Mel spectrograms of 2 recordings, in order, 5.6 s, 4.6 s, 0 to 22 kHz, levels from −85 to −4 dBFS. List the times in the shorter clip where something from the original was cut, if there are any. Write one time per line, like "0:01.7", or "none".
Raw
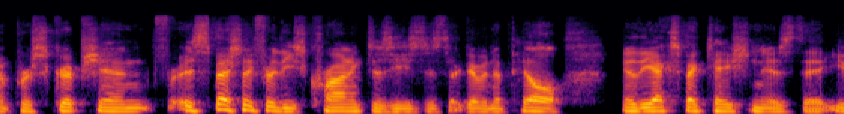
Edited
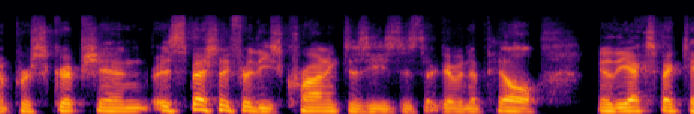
0:01.0

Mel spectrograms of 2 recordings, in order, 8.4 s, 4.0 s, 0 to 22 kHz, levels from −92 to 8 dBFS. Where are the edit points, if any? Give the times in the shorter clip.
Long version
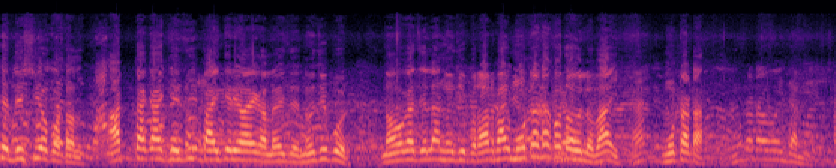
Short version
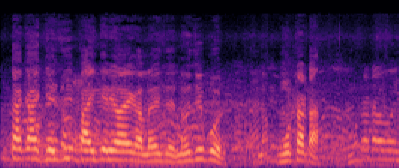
0:02.4

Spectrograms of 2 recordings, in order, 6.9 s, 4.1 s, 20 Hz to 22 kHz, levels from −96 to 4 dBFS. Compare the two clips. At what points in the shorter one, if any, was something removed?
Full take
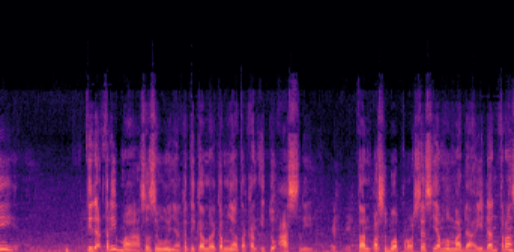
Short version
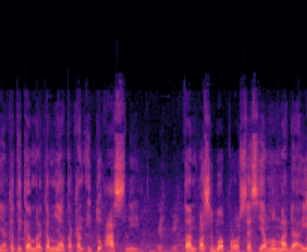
none

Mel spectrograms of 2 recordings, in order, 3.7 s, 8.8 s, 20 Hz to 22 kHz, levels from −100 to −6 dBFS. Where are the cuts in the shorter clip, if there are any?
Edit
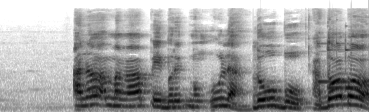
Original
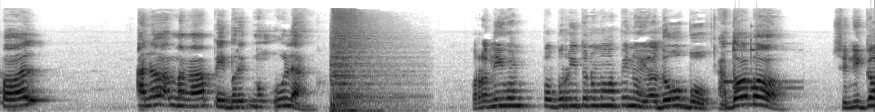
0:02.5

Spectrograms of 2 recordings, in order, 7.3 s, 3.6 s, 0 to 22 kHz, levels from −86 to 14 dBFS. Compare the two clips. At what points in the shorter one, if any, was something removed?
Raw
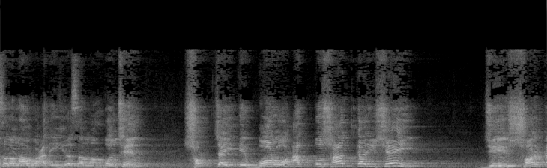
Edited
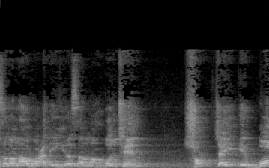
none

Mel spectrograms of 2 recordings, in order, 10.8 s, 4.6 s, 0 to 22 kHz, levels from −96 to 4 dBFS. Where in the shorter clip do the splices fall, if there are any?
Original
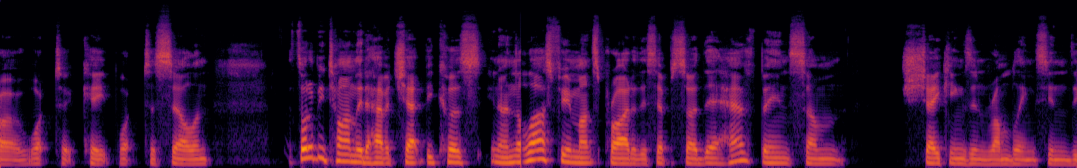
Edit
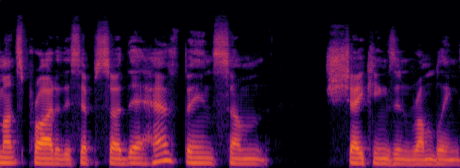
none

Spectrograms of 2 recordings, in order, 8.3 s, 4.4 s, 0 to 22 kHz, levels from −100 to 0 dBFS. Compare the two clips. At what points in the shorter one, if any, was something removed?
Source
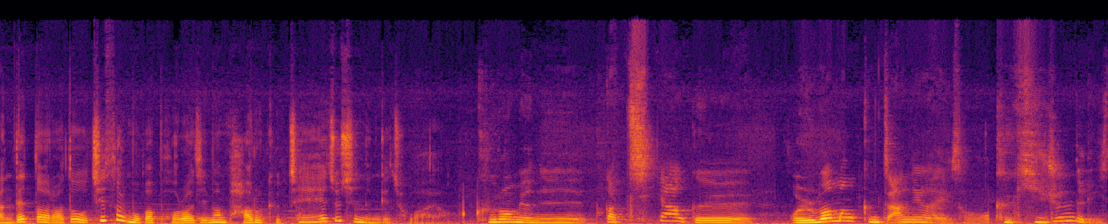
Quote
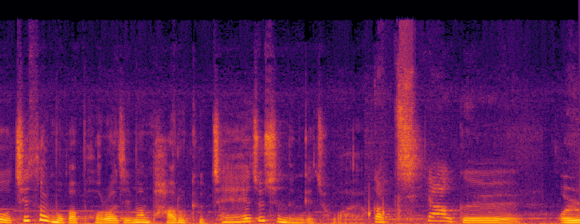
0:02.7

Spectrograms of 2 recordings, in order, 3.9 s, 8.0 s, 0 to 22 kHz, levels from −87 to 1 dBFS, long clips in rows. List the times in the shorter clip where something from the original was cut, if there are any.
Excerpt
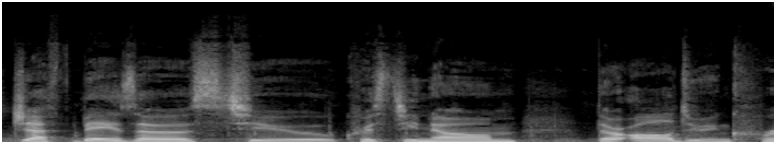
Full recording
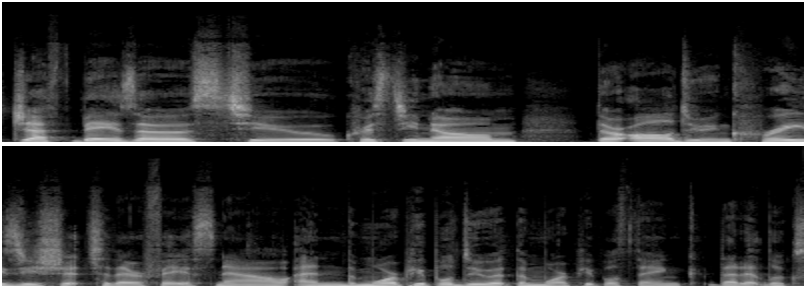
none

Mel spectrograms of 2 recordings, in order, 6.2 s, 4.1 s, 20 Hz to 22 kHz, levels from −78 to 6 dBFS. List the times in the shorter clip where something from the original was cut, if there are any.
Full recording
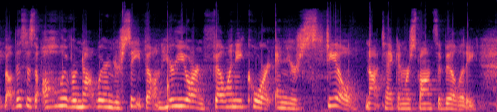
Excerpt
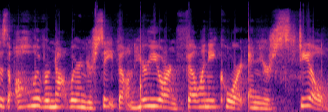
none

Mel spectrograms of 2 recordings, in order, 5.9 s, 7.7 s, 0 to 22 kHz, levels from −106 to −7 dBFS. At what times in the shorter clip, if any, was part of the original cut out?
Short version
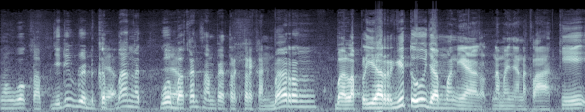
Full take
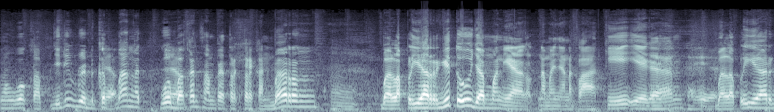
0:03.2

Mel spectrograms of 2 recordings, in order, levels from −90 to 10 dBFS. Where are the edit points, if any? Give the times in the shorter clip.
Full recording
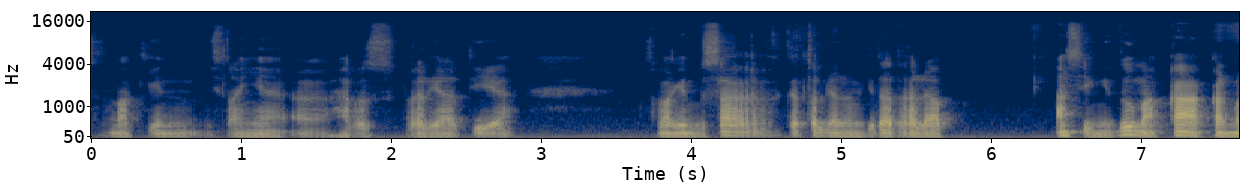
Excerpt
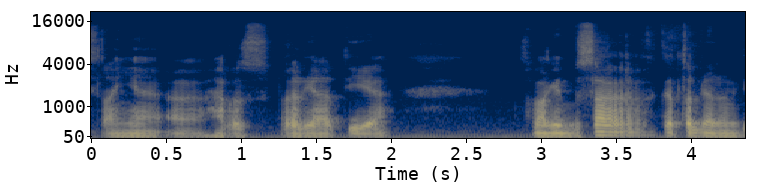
none

